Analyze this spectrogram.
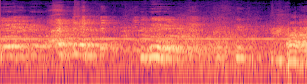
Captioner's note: laughter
